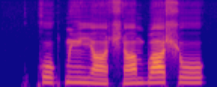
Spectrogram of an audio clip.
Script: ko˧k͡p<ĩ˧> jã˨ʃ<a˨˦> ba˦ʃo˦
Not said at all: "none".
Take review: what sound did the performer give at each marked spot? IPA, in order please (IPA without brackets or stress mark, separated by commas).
ĩ˧, ã˨˦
